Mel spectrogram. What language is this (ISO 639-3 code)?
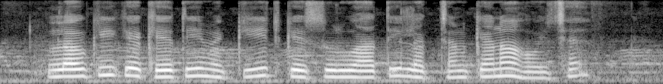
mai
